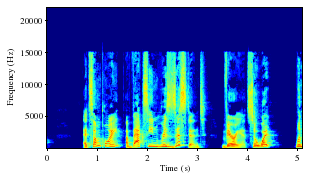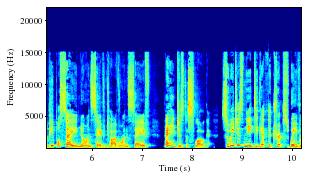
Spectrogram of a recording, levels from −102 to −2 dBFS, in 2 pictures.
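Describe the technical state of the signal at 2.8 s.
At 2.8 s the signal is intact, with no audible technical fault at that point.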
